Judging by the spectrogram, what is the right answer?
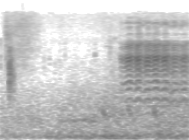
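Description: A goat bleats in the horror game Little Goody Two Shoes, a wavering, nasal call rising near the end over a dense, murmuring low background bed, fairly faint and alone without talk.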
